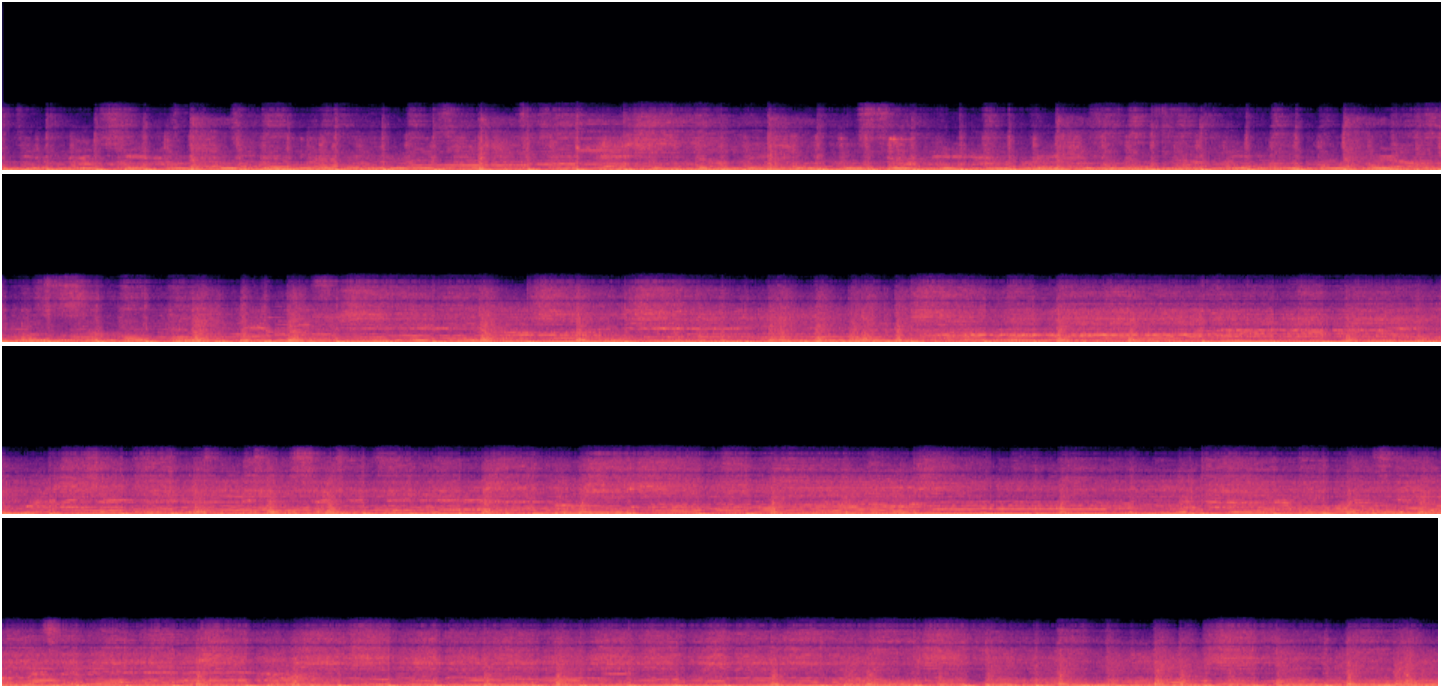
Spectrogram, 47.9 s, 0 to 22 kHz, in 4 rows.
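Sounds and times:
man singing lead: 0.0 - 43.7
rock band playing: 0.0 - 47.9.

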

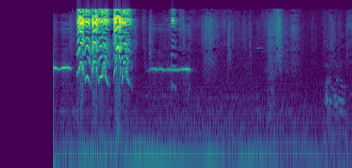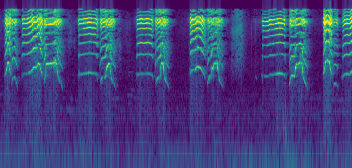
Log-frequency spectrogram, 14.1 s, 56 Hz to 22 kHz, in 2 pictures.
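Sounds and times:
puppy whining: 1.5 - 3.8.

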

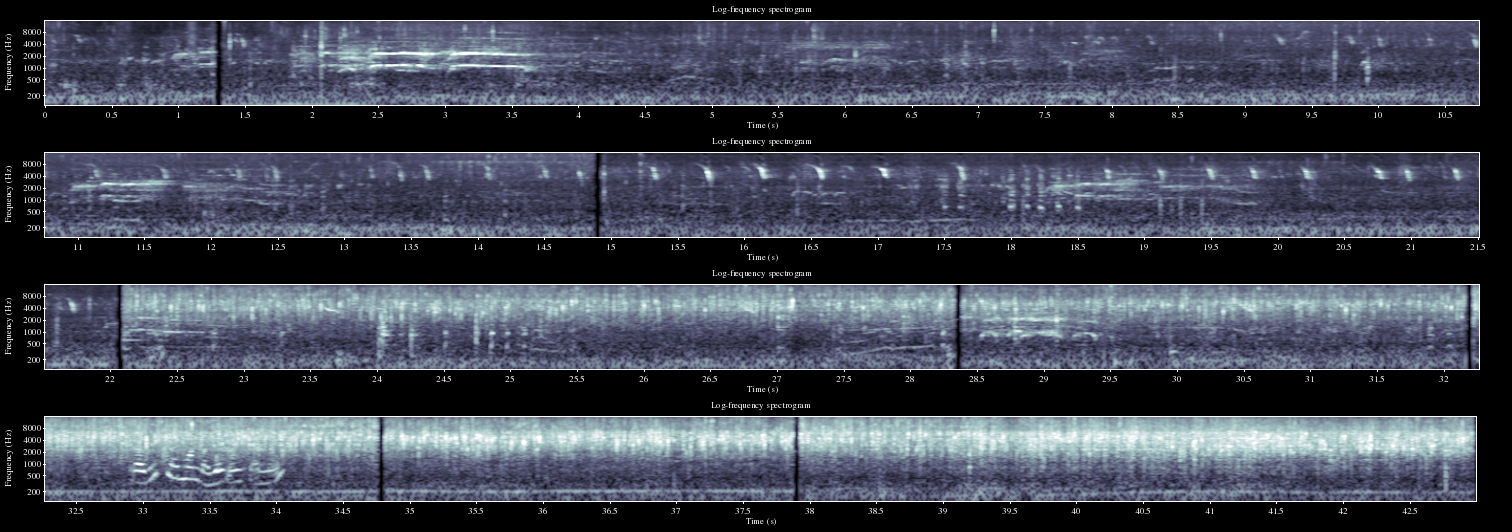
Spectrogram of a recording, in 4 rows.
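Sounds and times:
chickens clucking: 0.0 - 14.4, 15.2 - 20.0, 21.6 - 34.9
chicken deep-frying in hot oil: 0.0 - 19.9, 21.8 - 43.0.

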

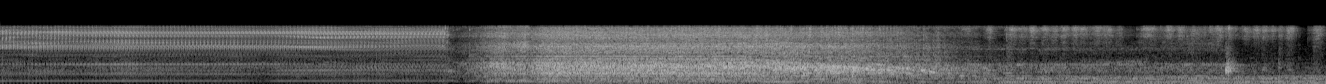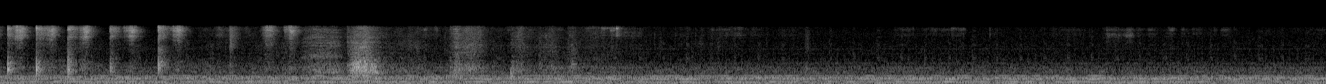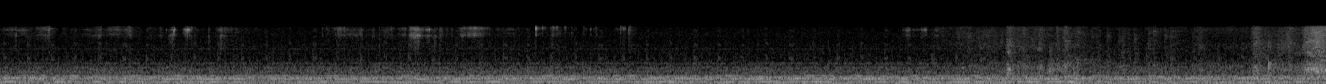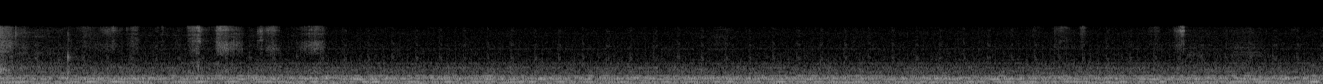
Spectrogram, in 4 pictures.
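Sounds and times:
lathe cutter running down: 0.0 - 12.1
steady low hum: 0.0 - 53.0.

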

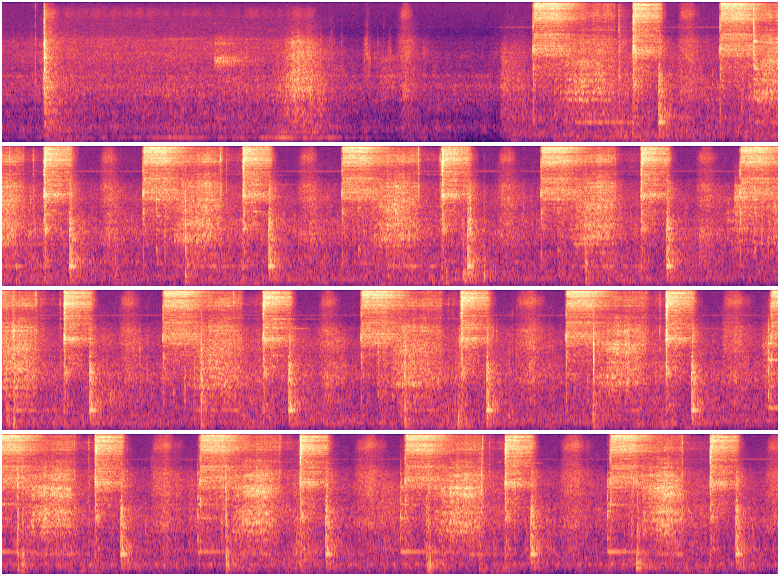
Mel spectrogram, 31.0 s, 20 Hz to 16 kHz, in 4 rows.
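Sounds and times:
brief machine tone: 2.1 - 2.5.

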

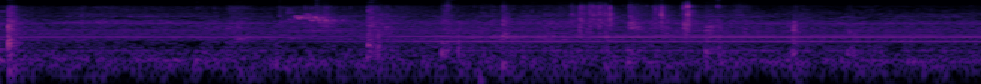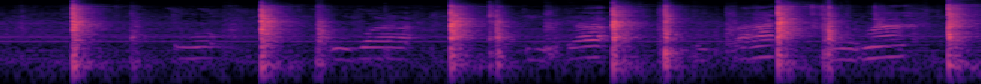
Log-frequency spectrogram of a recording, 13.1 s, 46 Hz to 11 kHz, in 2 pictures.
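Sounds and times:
ball bouncing on hard ground: 7.0 - 7.6, 9.5 - 10.0, 10.6 - 13.0.

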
